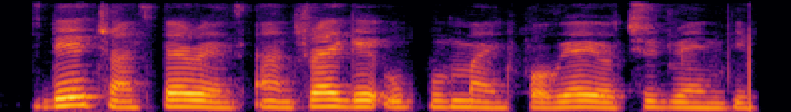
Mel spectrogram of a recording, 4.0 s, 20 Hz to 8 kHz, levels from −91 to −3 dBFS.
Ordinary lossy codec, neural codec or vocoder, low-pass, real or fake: none; none; 7.2 kHz; real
